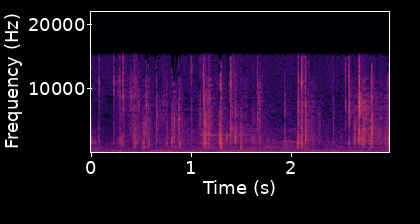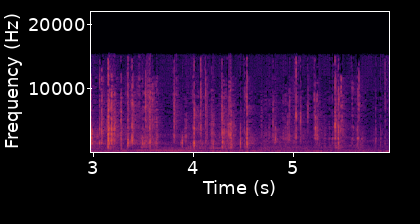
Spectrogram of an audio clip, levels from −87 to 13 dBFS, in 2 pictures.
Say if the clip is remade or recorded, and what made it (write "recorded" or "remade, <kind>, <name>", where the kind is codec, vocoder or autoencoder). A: recorded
